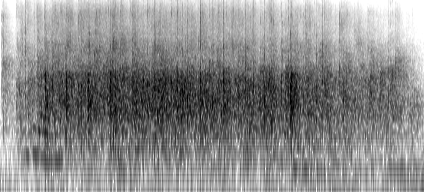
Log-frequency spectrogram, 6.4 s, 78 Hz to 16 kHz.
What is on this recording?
Medium Crowd Clapping 2
A medium sized crowd clapping for a speaker who just presented. Recorded on the Zoom H4n at a small distance from the crowd.
Location: TU Delft Sports & Culture Theater, Delft, The Netherlands
Check out the pack for similar applauding sounds.
clapping, applaud, medium, clap, audience, applause, crowd, group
